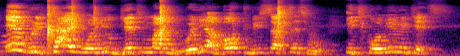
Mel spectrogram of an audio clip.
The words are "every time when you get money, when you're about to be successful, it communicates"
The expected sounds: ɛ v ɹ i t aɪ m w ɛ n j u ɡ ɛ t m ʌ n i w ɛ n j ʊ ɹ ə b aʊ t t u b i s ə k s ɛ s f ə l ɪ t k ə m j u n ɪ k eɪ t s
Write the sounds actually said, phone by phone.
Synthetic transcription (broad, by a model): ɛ v ɹ i t aɪ m w ɛ n j u ɡ ɛ t m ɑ n i w ɛ n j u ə b aʊ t t u b i s ə k s ɛ s f ə l ɪ t k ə m j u n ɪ k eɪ t s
